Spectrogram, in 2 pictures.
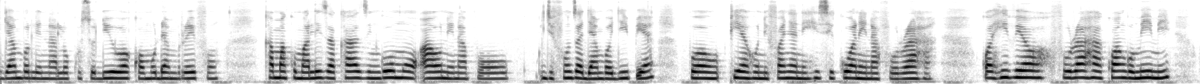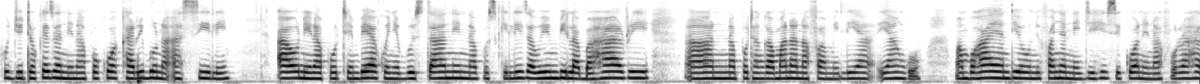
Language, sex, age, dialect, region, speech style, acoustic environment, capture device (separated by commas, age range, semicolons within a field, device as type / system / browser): Swahili, female, 25-34, Kenya - Nairobi Sheng-influenced, Kenya, happy, nature, mobile / Linux / Chrome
